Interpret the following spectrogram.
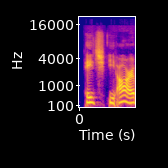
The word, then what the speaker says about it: Moher: So it's spelled like Moher, but what I learned is the Irish pronunciation would be the cliffs of Moher.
